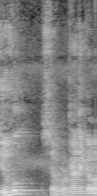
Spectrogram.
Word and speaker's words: Duvel: and I did look up the pronunciation it's pronounced both duel and duil but the Belgian lady that I saw on TV said duble so we're going to go with that it's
